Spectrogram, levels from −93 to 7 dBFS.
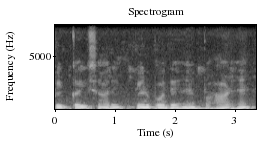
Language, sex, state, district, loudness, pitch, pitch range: Hindi, male, Arunachal Pradesh, Lower Dibang Valley, -15 LUFS, 105 Hz, 105-110 Hz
